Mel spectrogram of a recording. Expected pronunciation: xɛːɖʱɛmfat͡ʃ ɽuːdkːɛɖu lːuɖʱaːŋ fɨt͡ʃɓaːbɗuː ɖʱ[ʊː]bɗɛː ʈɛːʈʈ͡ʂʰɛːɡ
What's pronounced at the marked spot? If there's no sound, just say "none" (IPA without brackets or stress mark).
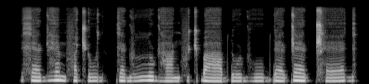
uː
